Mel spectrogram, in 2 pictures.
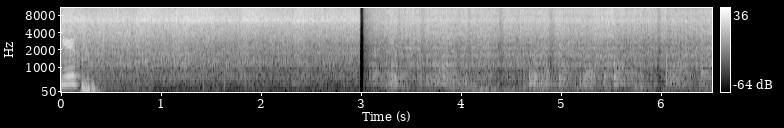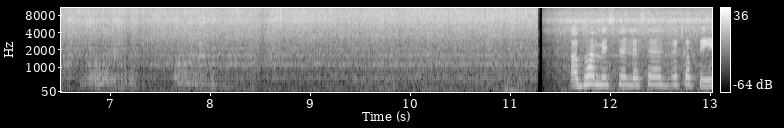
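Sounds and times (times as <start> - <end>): onion paste sizzling in a pot: 0.0 - 13.0
steel spoon scraping metal pot: 3.0 - 8.4.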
